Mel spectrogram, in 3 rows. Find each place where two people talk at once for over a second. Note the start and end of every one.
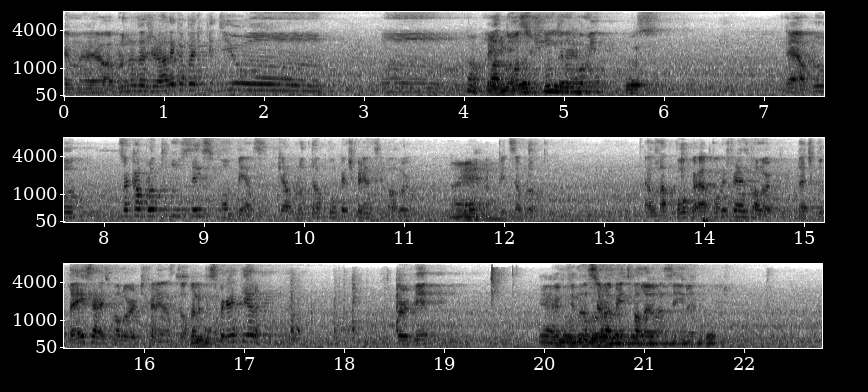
4.0-5.3, 20.2-21.5

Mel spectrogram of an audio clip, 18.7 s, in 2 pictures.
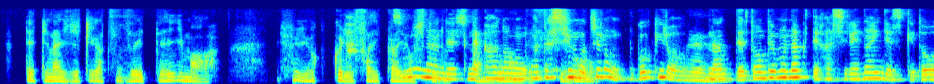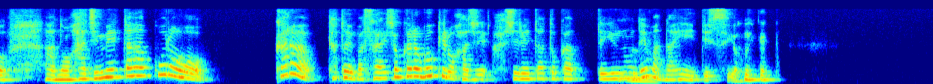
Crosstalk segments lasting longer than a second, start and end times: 3.9-6.0

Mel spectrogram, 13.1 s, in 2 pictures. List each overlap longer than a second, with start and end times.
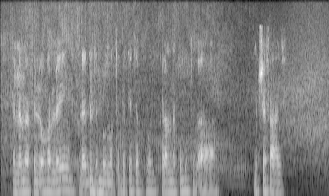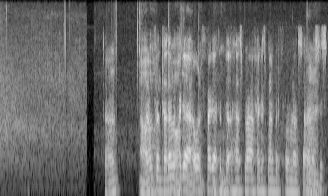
9.5-11.1

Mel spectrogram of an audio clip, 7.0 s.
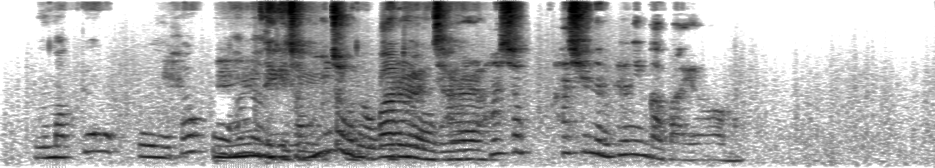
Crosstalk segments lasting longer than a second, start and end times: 1.6-3.7

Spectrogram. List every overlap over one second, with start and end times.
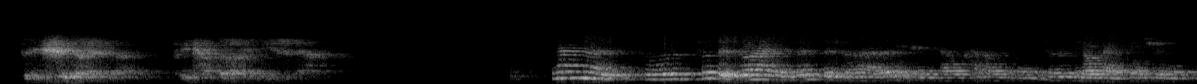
none

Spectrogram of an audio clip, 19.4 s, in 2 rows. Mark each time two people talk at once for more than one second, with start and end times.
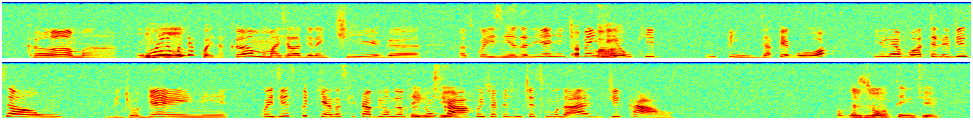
none

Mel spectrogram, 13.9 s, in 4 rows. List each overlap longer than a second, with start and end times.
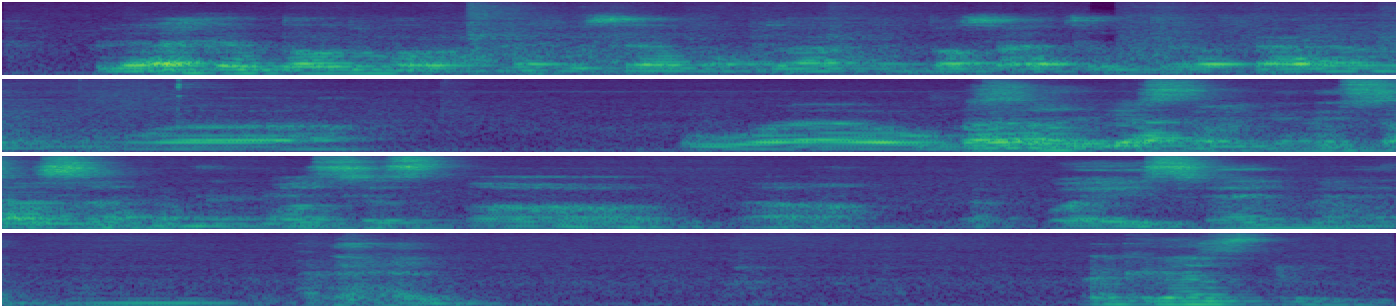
5.9-7.7

